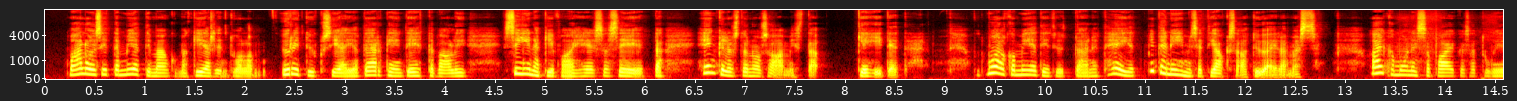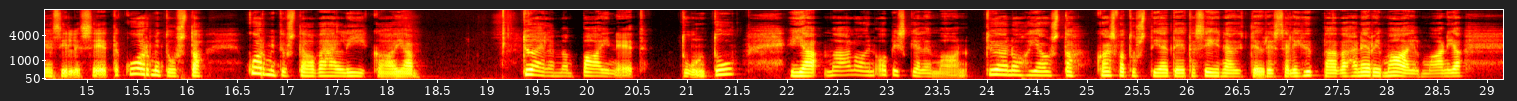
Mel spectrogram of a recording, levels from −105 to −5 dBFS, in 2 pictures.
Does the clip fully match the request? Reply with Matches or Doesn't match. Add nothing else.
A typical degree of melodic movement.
Doesn't match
